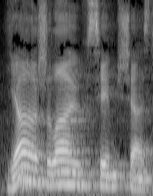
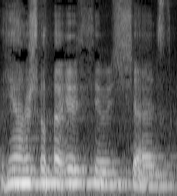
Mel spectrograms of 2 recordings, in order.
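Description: First: The wish sounds warm, sincere and cheerful. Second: The wish sounds flat, gloomy and downcast. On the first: Life is going well for the one speaking. "я просто от души говорю" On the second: Life has gone downhill for the one speaking. "когда, допустим, жизнь пошла под откос"

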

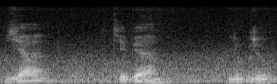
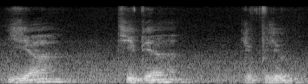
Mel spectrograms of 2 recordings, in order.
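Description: First: It sounds deeply emotional and moving. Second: It sounds like it is meant to be heartfelt. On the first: The feeling is fully convincing and moving. "Третий вариант. ... Отлично, да? Мурашки пошли" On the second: The feeling is offered from the heart. "Второй вариант. ... От всего сердца? Нет"

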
